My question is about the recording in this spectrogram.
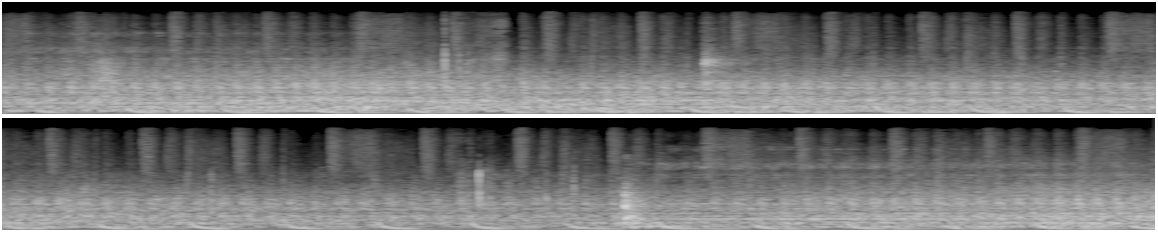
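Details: Samsung washing machine spinning after the weak motor-to-gearbox belt is re-tensioned by sliding the motor back: steady, even hum with no squeal, a smooth normal spin, under background music.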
